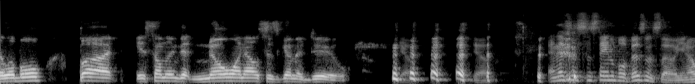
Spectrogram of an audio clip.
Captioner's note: laughs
